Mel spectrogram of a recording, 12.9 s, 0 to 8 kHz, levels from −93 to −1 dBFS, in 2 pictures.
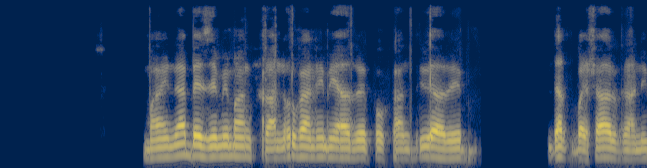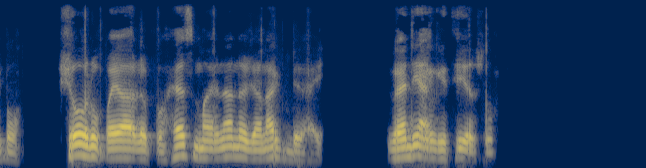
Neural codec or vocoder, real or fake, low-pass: codec, 16 kHz, 2 kbps, X-Codec, WavLM features, trained on Multilingual LibriSpeech; fake; 7.2 kHz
